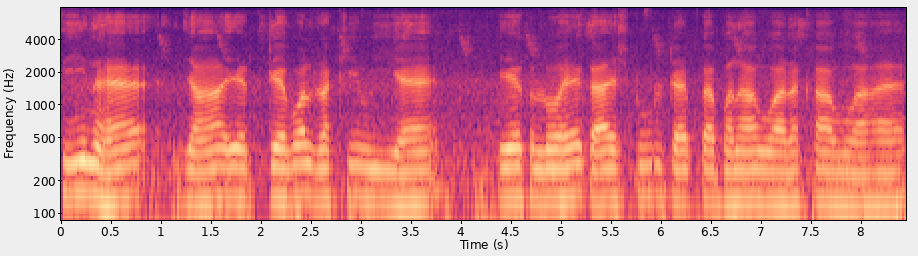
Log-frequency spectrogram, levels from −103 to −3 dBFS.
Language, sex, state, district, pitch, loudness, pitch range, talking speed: Hindi, male, Bihar, Katihar, 125 Hz, -18 LUFS, 120-135 Hz, 130 wpm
